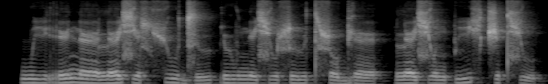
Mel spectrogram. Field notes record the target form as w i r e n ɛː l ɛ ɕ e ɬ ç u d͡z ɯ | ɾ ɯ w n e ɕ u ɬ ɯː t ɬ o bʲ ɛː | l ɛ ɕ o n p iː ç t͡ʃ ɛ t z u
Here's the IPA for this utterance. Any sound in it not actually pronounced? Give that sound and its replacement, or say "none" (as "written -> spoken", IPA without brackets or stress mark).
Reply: z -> ɕ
